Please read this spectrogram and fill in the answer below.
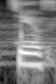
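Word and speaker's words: queue: ये वर्ड को थोड़ा सा ध्यान से देखिए, स्पेलिंग है क्यू यू ई यू ई, लेकिन सिर्फ क्यू पढ़ा जाता है, बाकी सब कुछ साइलेंट है इसमें।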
